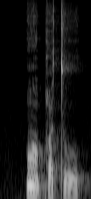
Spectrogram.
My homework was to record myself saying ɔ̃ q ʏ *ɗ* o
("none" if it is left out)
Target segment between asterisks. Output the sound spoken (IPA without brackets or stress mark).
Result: t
